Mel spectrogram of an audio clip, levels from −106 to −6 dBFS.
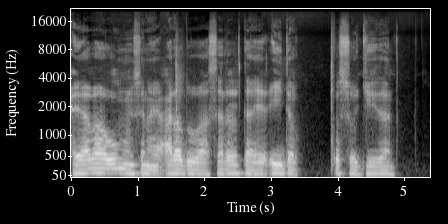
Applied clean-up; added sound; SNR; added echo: neural mask model RNNoise.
